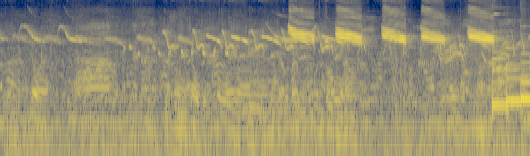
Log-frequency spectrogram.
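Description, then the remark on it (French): Many songbirds in small cages chirp and trill together over a busy murmur of people talking, with bursts of bright, repeated whistling calls growing louder toward the end, at a crowded bird market in Vietnam where people listen to and compare the birds' songs. “Alors les gens prennent leur temps, ils discutent, écoutent et comparent les sons qui sortent de ces petites cages.”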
